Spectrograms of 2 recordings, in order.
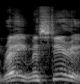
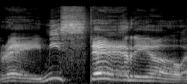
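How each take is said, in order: First: The name is said with an English accent. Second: The name is said with a Spanish accent. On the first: "instead of saying" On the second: "In the way it's meant to be said"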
